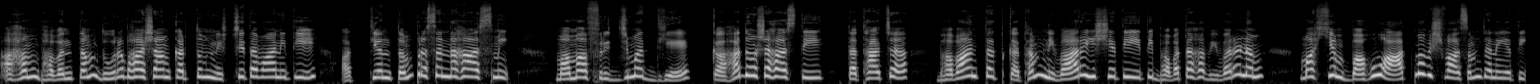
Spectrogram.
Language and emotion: Sanskrit, happy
